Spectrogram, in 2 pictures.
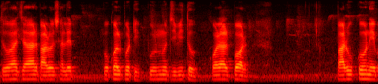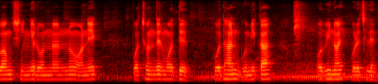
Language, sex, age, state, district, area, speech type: Bengali, male, 18-30, West Bengal, Howrah, urban, read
